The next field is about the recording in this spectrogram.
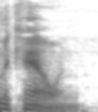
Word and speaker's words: McKeown: I think it's spelled M-C-K-E-O-W-N. Ian McCowan.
